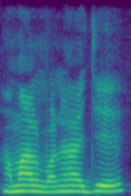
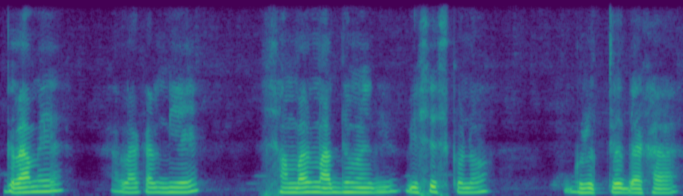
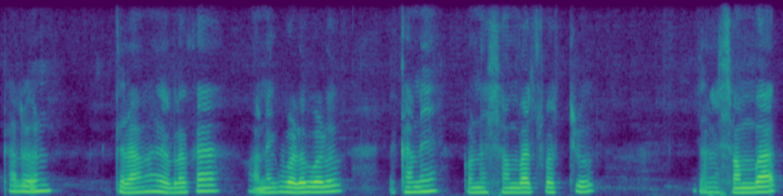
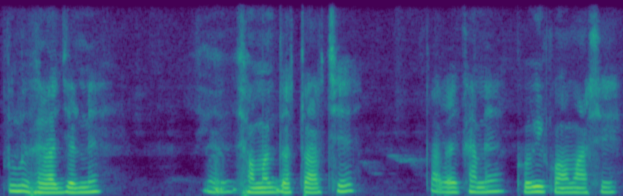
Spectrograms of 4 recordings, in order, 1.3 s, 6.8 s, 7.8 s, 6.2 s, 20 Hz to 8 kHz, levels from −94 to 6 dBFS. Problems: constant background noise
